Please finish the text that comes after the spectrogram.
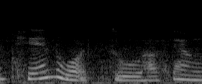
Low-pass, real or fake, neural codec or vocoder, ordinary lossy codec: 5.4 kHz; real; none; Opus, 32 kbps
